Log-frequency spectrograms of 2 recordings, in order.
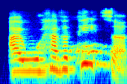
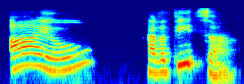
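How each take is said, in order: First: I and will are said as two full words. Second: I and will are joined into one syllable. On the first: "So I'll is I will" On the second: "we're putting two words together"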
